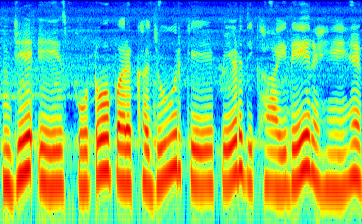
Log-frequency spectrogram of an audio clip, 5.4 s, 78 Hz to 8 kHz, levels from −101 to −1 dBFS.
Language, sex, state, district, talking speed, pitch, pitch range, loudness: Hindi, female, Madhya Pradesh, Umaria, 120 wpm, 185 Hz, 175-210 Hz, -16 LUFS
